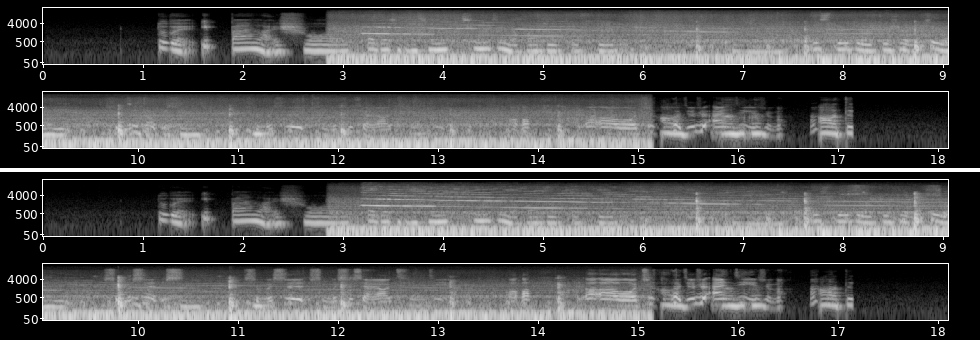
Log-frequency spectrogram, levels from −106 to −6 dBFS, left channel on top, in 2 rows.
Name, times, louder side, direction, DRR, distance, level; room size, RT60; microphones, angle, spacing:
voice 1, 1.1-6.0 6.9-9.3 9.9-10.7 11.1-11.4 15.2-15.5 15.8-16.3 16.8-17.2, left 3 dB, 55° left, 0.5 m, -37 dB
sound 1, 2.8-15.2, left 1 dB, 30° left, 1.2 m, -32 dB
sound 2, 3.2-12.2 12.5-13.2 14.3-14.4, right 3 dB, 20° right, 1.8 m, -43 dB
sound 3, 6.0-10.0 10.3-14.3, right 2 dB, 50° right, 1.1 m, -36 dB
voice 2, 9.7-10.5 11.1-13.2 13.7-14.0 14.4-16.4 16.7-17.0, right 3 dB, 80° right, 3.8 m, -39 dB
head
